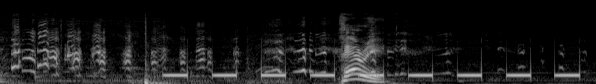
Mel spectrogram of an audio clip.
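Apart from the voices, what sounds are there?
telephone line tones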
